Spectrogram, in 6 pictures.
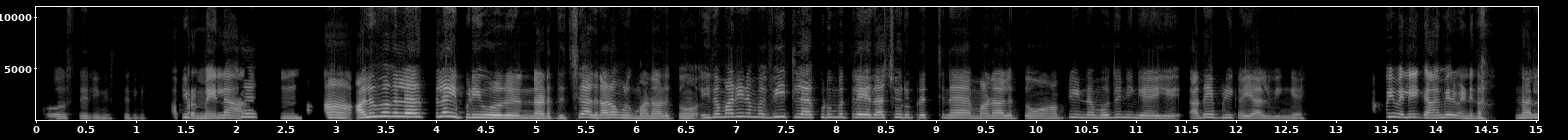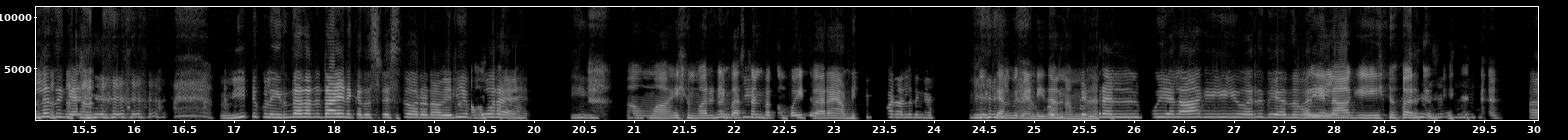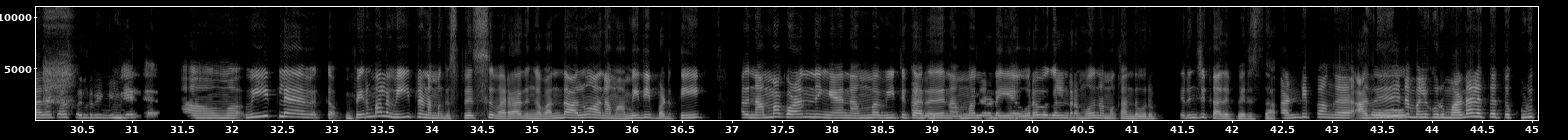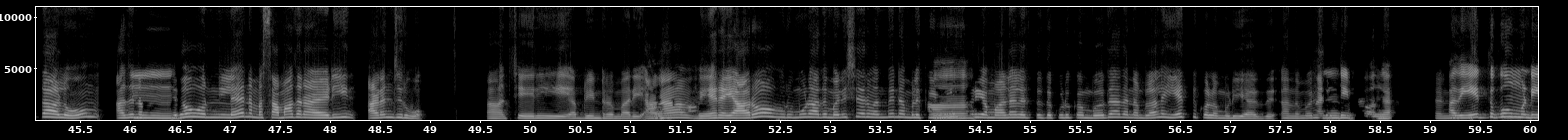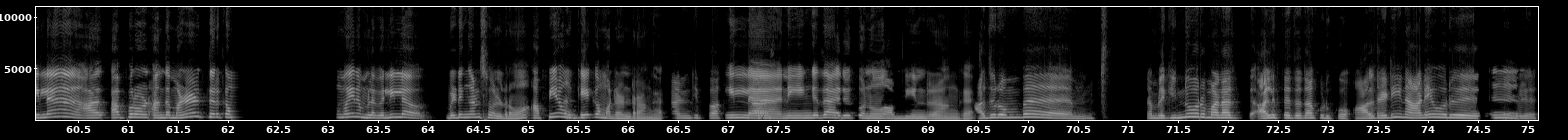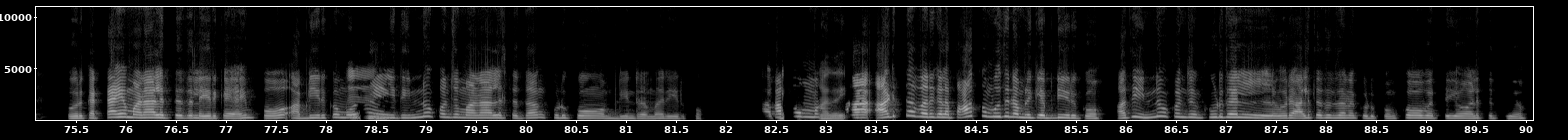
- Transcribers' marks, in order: distorted speech; unintelligible speech; static; laughing while speaking: "நல்லதுங்க. வீட்டுக்குள்ள இருந்தா தானடா எனக்கு அந்த ஸ்ட்ரெஸ் வரும். நான் வெளிய போறேன்"; laugh; in English: "ஸ்ட்ரெஸ்"; laughing while speaking: "ஆ! ஆமா. மறுபடியும் பஸ் ஸ்டாண்ட் பக்கம் போயிட்டு வரேன் அப்படின்னு"; laughing while speaking: "கிளம்பிர வேண்டியதுதான் நம்ம"; laughing while speaking: "ஒரு தென்றல் புயல் ஆகி வருதே அந்த மாரி"; singing: "ஒரு தென்றல் புயல் ஆகி வருதே அந்த மாரி"; laughing while speaking: "புயலாகி வருதே"; in English: "ஸ்ட்ரெஸ்"; tapping; drawn out: "இப்போ"; other noise; tsk; in English: "ஆல்ரெடி"; mechanical hum
- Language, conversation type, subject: Tamil, podcast, அழுத்தம் வந்தால் அதை நீங்கள் பொதுவாக எப்படி சமாளிப்பீர்கள்?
